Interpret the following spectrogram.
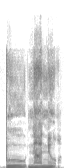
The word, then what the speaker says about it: banana: The word banana. The stress is on the second syllable. The first and last A's are schwas. Boo-na-nu. It is not ba-na-na.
